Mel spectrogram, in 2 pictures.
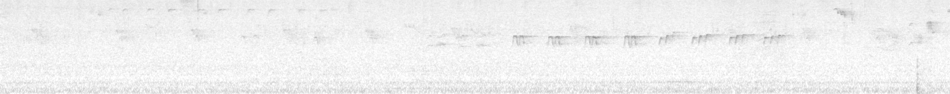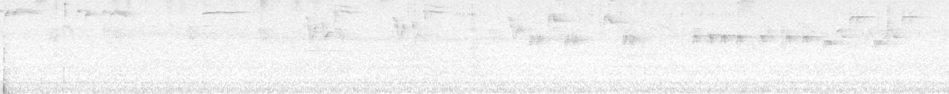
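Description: Faint outdoor ambience in which a bird gives a quick run of evenly spaced chirps twice, about a third of the way in and again near the end. Two sharp knocks just before halfway, the loudest sounds, as the glass radiometer on its base is handled on the paving.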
